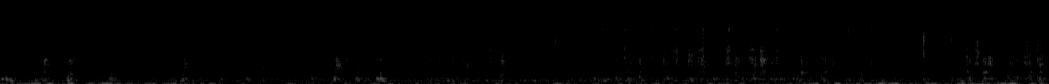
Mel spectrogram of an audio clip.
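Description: A wooden stylus scratches leaf details into a flat black scratch art card of wax-coated paper resting on a table. Quiet, continuous run of short, dry scratching strokes with a bright, crackly texture, over a steady low hum throughout.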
